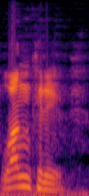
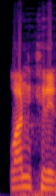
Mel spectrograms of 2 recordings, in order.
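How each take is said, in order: First: An ng sound comes before 'khede'. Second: A plain n sound comes before 'khede'. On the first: The speaker calls it right. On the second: The speaker calls it wrong. "ওয়ানখেড়ে নয়"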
